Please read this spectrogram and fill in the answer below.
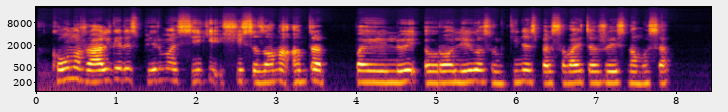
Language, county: Lithuanian, Klaipėda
